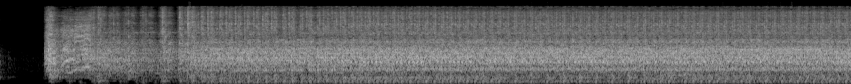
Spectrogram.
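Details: Sears Craftsman Kohler Commander engine with its no-spark fault fixed by reconnecting the red wire to the spark module; air cleaner off. Brief cranking, then it catches and settles into a steady, even run with no misses; normal running.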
